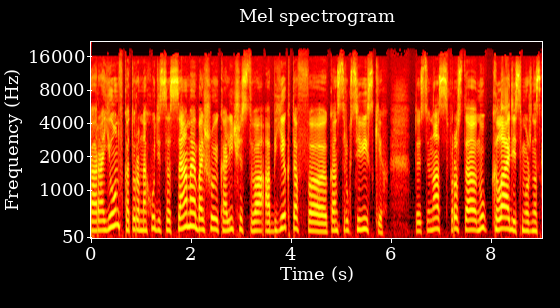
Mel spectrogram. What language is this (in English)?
Russian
